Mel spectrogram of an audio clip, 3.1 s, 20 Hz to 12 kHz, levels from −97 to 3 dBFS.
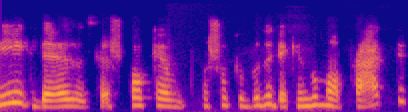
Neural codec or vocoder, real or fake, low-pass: none; real; 10.8 kHz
